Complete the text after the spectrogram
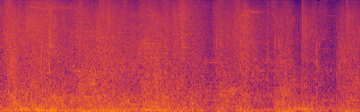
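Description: Magic spells crackle and blast in quick bursts.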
